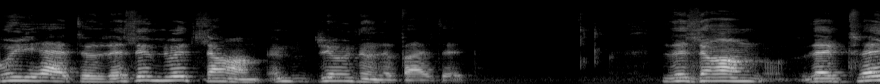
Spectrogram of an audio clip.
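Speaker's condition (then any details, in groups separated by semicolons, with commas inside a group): Cerebral palsy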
